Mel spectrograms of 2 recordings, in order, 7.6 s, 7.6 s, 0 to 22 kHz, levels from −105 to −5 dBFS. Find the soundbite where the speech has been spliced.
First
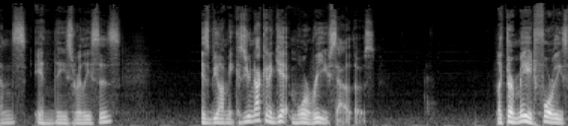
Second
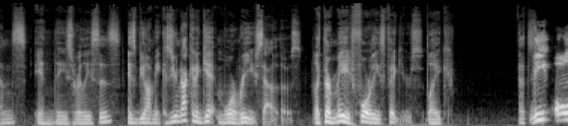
second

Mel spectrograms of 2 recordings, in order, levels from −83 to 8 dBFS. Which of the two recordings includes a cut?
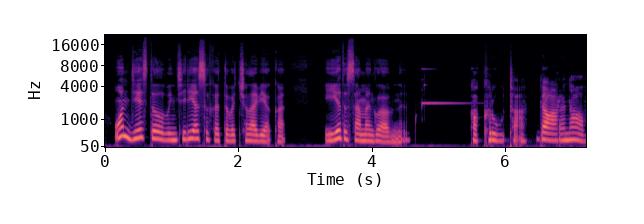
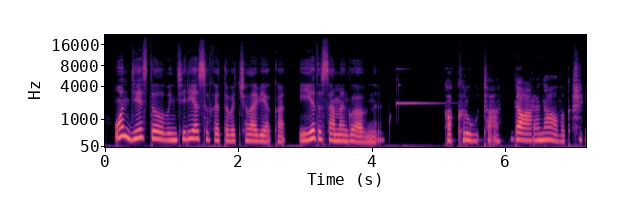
second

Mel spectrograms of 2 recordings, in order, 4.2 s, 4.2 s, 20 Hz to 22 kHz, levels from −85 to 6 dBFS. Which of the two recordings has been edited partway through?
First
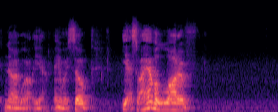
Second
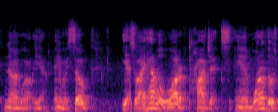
second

